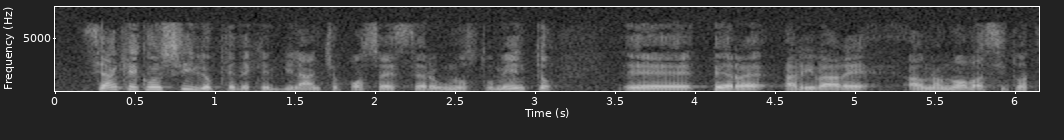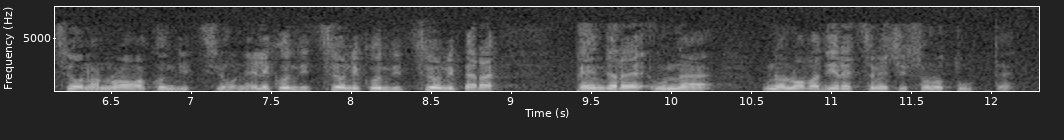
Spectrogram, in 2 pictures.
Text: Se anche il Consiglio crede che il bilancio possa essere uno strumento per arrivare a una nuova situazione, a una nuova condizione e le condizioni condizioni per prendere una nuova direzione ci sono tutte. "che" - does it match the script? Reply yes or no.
yes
